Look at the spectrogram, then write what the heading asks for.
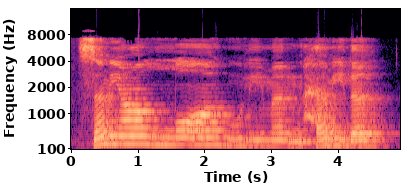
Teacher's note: سین کو صفیر کی آواز سے یعنی سیٹی کی آواز سے ادا کرنا ہے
